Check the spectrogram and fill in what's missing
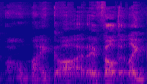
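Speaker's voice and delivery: breathless whispered oh my God; a hushed, winded reaction; stunned whisper. Retold or imitated. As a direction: gasp it out under your breath, heartbroken. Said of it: "I was like".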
